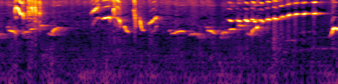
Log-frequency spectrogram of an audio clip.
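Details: Provoking song of a white-rumped shama: harsh high bursts and slurred whistles, ending in a long series of rapidly repeated, rising high notes.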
